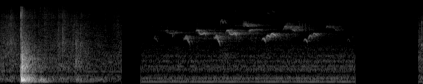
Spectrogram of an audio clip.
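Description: A sharp thump as the tissue-wrapped packaging is handled, then small birds chirping faintly over a low steady hum: a quick series of short, high, falling chirps that stops abruptly.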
